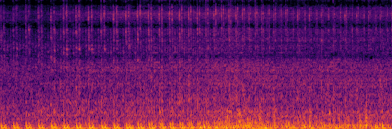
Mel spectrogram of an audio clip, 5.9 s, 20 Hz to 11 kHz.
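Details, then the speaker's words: Old tractor running healthy with a steady, even low beat, a firm exhaust note and no knocks or misses. Afterwards it would not restart; the owner thinks the starter probably needs rebuilding, as it only cranks fast enough on 12 volts. "Runs great. I'm impressed."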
